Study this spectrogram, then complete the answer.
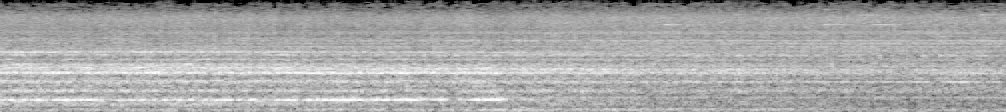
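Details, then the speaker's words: Chinese diesel heater shutdown: fan speed decreasing, pump still clicking very slowly, small voltage drop as glow plug believed to fire to burn off residues; fan whir fades to quiet run-down; normal cool-down. "the speed decreasing the pump is still clicking but very very slowly in a voltage drop on the [Music] small voltage drop I think glow plug is firing up to burn off the residues and that fan is still running"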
